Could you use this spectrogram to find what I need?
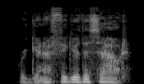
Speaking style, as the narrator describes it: I whispered

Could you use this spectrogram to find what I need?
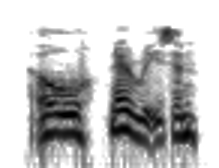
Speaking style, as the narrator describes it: muttered my father, with feigned innocence

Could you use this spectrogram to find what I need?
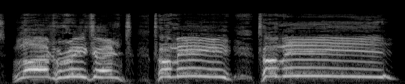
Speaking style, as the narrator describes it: The attacker was still shouting in that ear-splitting voice

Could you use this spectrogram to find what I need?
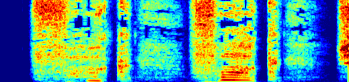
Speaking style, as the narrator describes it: she whispered, her shoulder on fire

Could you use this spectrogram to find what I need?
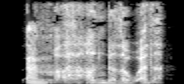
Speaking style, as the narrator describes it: In the hoarsest voice possible, which wasn't difficult since his lungs were still raw, he said

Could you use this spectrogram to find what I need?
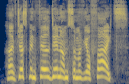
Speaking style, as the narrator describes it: Cat yelled

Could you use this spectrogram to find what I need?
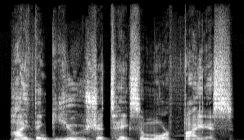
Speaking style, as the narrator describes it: Eldis growls

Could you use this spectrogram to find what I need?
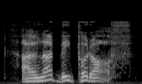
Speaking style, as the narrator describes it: the Colonel Bashar snarled

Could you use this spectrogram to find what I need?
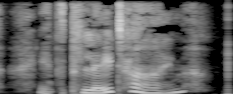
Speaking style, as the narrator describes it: Becca purred

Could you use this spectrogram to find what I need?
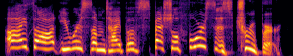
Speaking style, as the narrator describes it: she shouted

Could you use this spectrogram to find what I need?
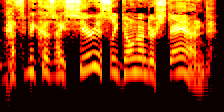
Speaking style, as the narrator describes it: I growled

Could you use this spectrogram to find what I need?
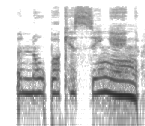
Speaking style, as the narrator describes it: whispered

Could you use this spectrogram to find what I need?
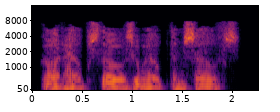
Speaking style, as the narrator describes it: Homer replied wearily

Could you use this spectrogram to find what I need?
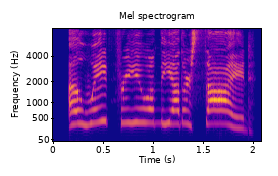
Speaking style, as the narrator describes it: she shouts over the storm

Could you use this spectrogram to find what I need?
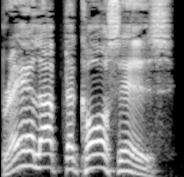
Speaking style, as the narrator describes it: he shouted

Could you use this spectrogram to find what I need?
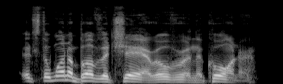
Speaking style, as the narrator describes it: Bert grumbled in a resigned tone

